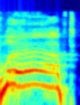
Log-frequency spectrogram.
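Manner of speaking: high-pitched drawn-out mock shout; mock call-out. Runner to people in the way, mock shouted warning. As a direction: call out a warning as you run, hammed up. Mimics calling out while running past people.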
